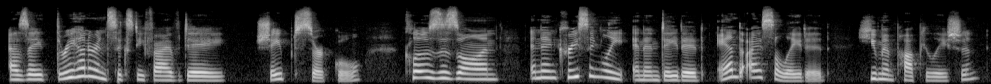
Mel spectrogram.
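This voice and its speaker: A woman poet reciting her own work deliberately, pausing between short phrases. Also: on the high side, dry recording. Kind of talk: poetry recitation.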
